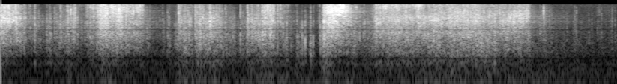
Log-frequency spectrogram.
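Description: Paper wrapping that had covered a chair being torn and crumpled: a steady run of dry, crackly rustling bursts, irregular and fairly loud, with short pauses between rips over about four seconds, no voices.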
